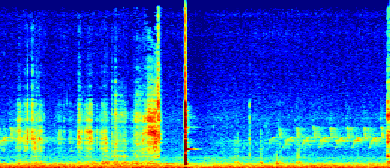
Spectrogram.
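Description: A smooth fox terrier scraping and rustling through dirt and dry leaves close to the camera while rooting out a snake, with a single sharp knock about two and a half seconds in.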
